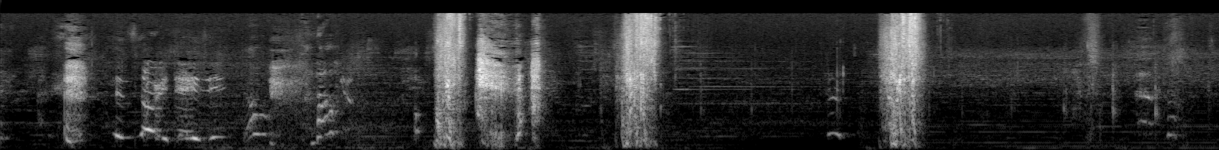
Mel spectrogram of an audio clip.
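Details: Pet sneezing in a series of sharp, hissing bursts, with faint voices or music behind.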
